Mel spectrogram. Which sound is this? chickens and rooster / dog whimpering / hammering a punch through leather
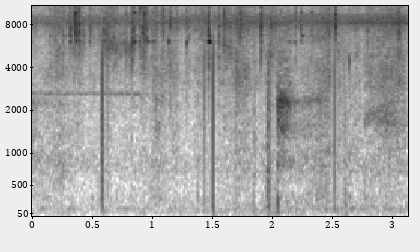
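dog whimpering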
